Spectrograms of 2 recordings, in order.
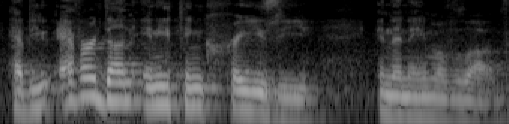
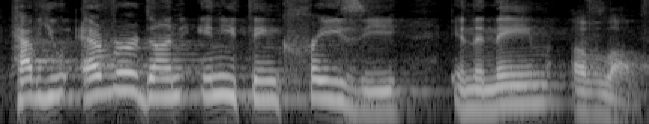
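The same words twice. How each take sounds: First: Soft, lower repeat of a question; hushed and falling away at the end; reflective repeat. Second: Slow, deliberate delivery of a big question; measured, weighty question, drawn out; emphatic question. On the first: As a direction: let the question sink in quietly. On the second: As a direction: pose it slowly to the whole room, dropping on the last words. Posing the key question. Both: Real, not acted.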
